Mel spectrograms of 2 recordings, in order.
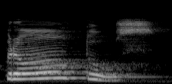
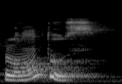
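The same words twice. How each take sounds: First: "prontos" said very slowly with a clear R; correct R. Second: "plontos" with L in place of R, as Cebolinha says it; Cebolinha's L for R. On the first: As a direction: stretch out "prontos", stressing the R. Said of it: "Essa é a maneira correta". ("prontos" bem devagar, com o R bem marcado) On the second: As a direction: say "plontos" trading the R for an L. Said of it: "Qual é a maneira correta de se falar". (pronúncia trocando R por L, "plontos") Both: Shown as a demonstration.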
